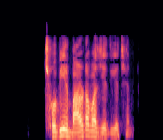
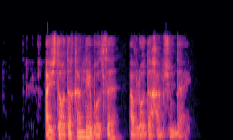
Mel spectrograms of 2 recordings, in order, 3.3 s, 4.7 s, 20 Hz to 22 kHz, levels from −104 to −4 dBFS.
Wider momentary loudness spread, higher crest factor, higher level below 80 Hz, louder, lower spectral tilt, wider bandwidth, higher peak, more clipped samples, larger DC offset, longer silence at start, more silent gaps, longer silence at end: first, 16 LU vs 11 LU; second, 16 dB vs 26 dB; about the same, -60 dBFS vs -62 dBFS; first, -15 LUFS vs -29 LUFS; about the same, -4.5 dB/octave vs -4 dB/octave; second, 7.6 kHz vs 8.8 kHz; about the same, -2 dBFS vs -4 dBFS; neither; neither; first, 0.9 s vs 0.75 s; neither; second, 0.7 s vs 0.9 s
